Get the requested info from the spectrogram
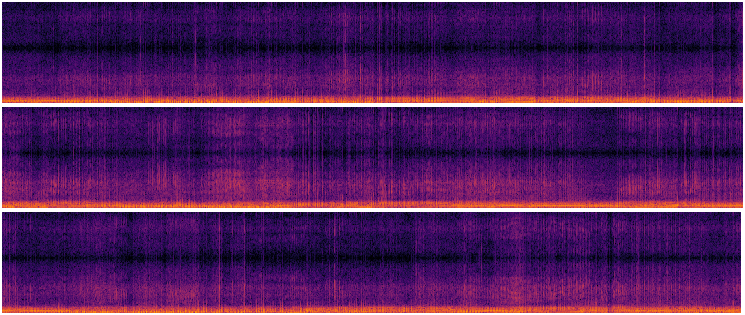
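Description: Motocross bike engine heard from on the bike, revving up and falling back over and over as the rider accelerates and shifts around a dirt track, with rattling from the bike.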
